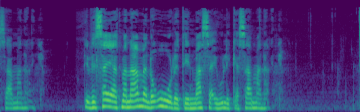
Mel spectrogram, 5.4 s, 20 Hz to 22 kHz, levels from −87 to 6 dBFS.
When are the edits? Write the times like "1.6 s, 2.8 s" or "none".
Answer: 1.1 s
